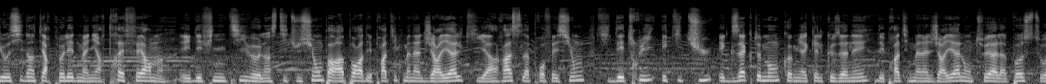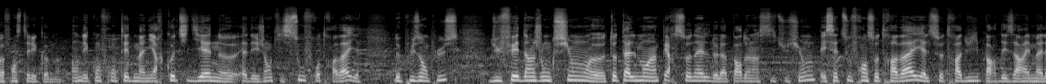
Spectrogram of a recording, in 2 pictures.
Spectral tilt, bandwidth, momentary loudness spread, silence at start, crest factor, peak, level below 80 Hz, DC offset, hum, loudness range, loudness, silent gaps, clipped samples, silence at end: -5 dB/octave; 15.5 kHz; 8 LU; 0 s; 18 dB; 0 dBFS; -42 dBFS; under 0.1%; none; 4 LU; -19 LUFS; none; under 0.1%; 0 s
